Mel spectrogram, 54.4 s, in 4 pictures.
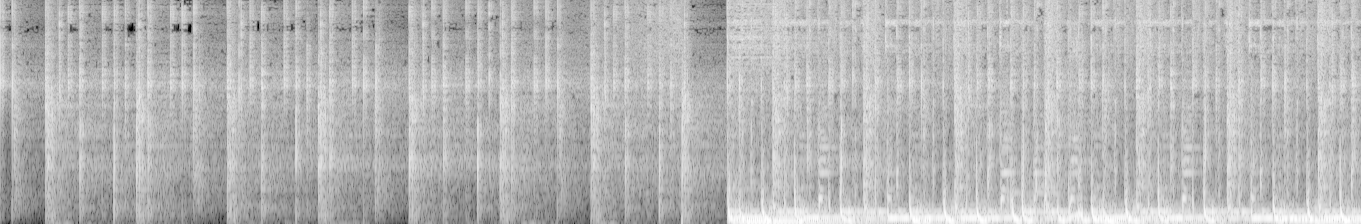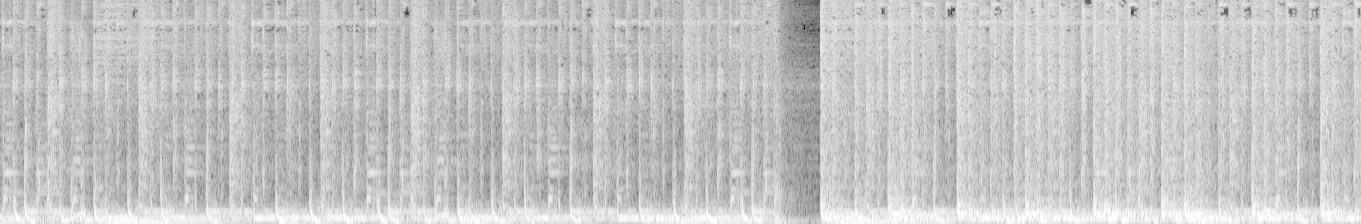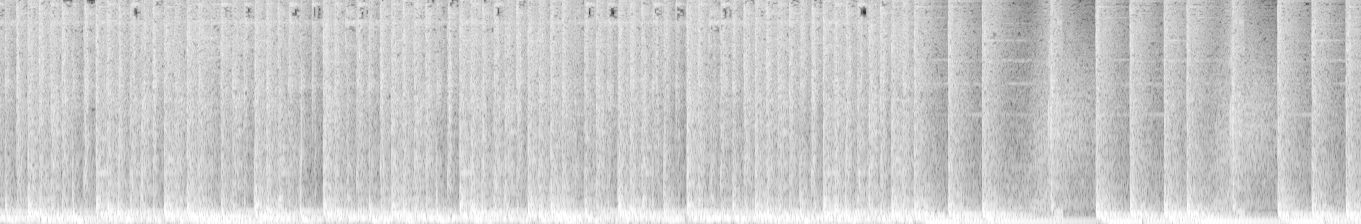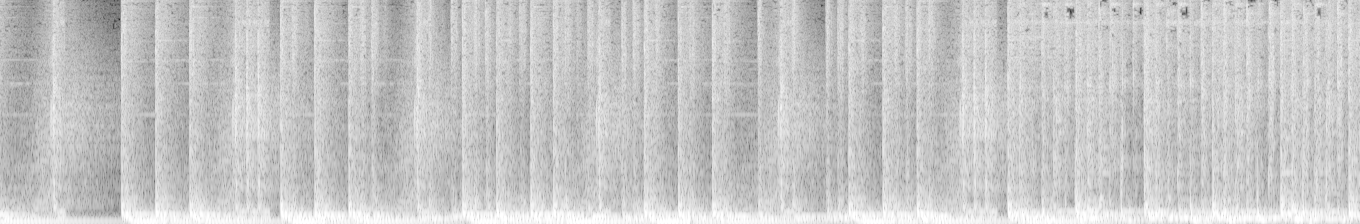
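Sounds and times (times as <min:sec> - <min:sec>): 
percussion beat: 0:00.0 - 0:54.4.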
